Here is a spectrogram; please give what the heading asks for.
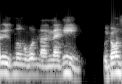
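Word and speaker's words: نہیں: Nahi. We don't say nahin. Kaha. We don't say kahan. Okay. You would have noticed that noon in the above words does not give its full sound.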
